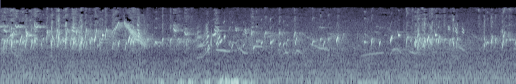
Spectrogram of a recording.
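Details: European goldfinch song played to stimulate goldfinches: fast twittering and tinkling phrases with rising and falling slurred notes, continuous chatter with brief gaps, faint low thumps in the background.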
